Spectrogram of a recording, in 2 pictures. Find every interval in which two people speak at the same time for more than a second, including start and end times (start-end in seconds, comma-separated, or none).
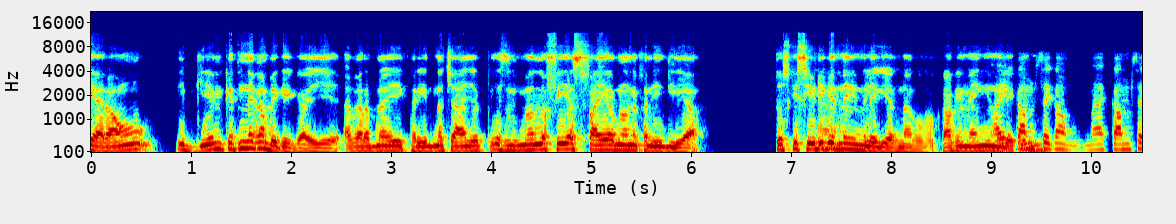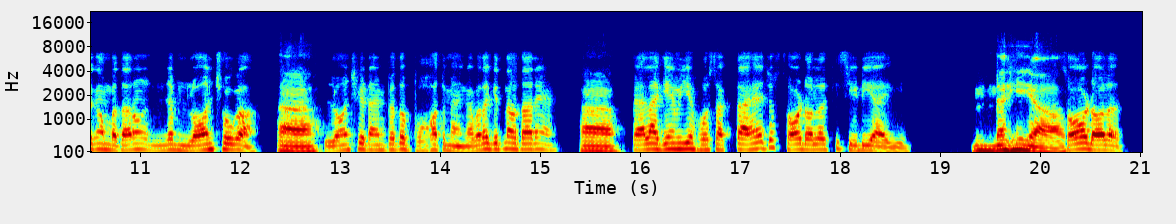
none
